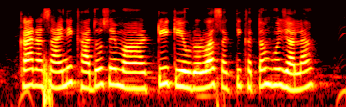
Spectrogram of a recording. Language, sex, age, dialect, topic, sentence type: Bhojpuri, female, 18-24, Western, agriculture, question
